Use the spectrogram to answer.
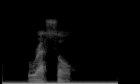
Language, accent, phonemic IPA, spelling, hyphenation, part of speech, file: English, General American, /ˈɹɛs(ə)l/, wrestle, wrest‧le, verb / noun, En-us-wrestle.ogg
- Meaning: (verb) 1. To take part in (a wrestling bout or match) 2. Sometimes followed by down: to contend with or move (someone) into or out of a position by grappling; also, to overcome (someone) by grappling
